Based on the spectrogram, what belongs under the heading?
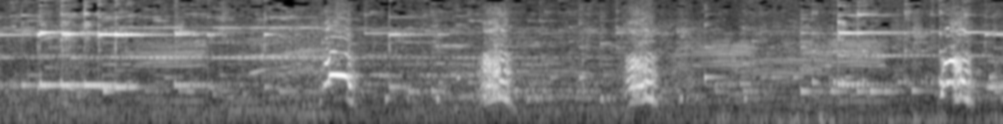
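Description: A large flock of sheep bleating: about four loud bleats stand out over a continuous background of the flock's fainter calls.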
